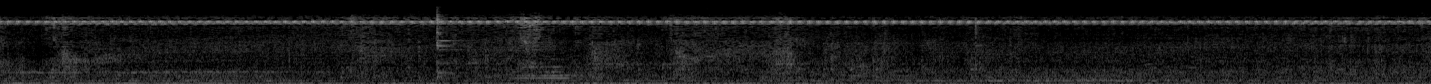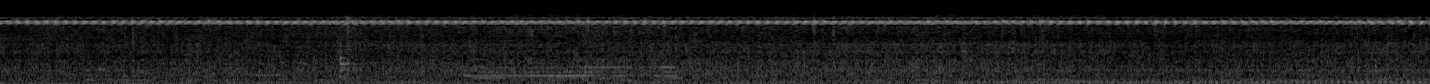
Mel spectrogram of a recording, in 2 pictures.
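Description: An insect, most likely a cricket, trilling in one continuous, steady, high-pitched trill. A few faint scrapes in the first several seconds fit a spatula stirring curry in a metal kadai.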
